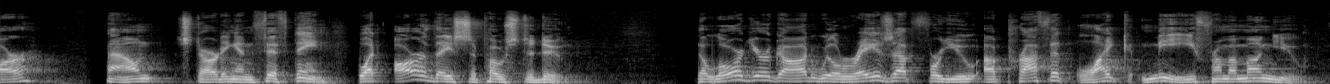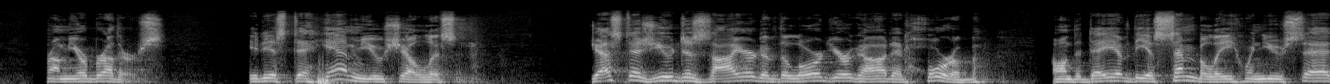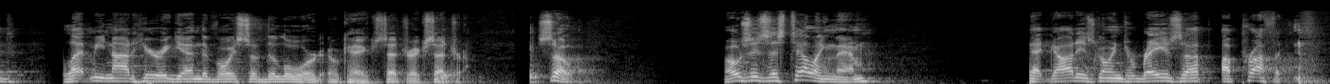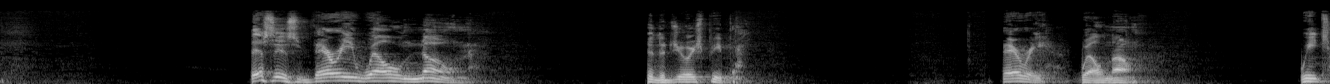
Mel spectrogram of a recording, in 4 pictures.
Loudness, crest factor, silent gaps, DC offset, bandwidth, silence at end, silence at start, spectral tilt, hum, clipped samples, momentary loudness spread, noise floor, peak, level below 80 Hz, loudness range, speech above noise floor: -19 LUFS; 16 dB; none; under 0.1%; 13 kHz; 0 s; 0 s; -4.5 dB/octave; none; under 0.1%; 9 LU; -70 dBFS; -4 dBFS; -46 dBFS; 6 LU; 52 dB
